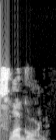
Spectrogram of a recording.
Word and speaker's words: Slughorn: "It's Slughorn, not Slug, Professor."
